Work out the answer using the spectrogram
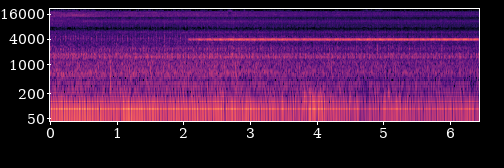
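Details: MINI Crossover R60 idling: a fast light ticking about three times a second plus a thin high whistle. Abnormal engine noise, cause still under investigation.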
